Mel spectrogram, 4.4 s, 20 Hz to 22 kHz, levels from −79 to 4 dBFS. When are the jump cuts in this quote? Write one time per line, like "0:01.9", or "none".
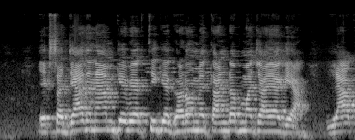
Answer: none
